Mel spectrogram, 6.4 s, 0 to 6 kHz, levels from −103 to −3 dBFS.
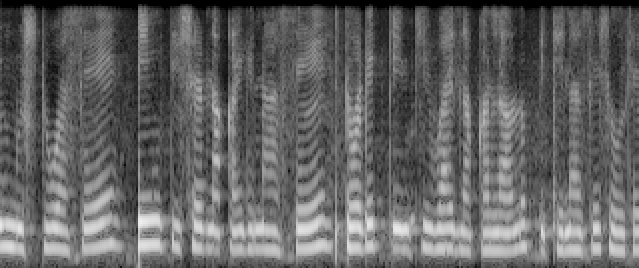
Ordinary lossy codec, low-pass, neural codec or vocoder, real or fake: none; 5.4 kHz; codec, 16 kHz, 2 kbps, X-Codec, HuBERT features, trained on balanced general audio; fake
